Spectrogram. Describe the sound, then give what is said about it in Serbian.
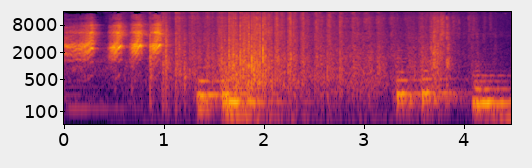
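A magpie squawks in a city setting: harsh, rapid chattering bursts repeated in a quick run, followed by more ragged, noisy calls. “Pero, Pero, vidi, došao nam je svraka.”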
